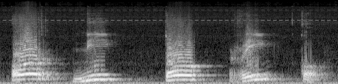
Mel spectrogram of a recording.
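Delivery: Ornitorrinco broken into five slow syllables, or-ni-to-rrin-co; very slow syllabified. Shown as a demonstration. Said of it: "Cinco sílabas". (Ornitorrinco silabeado muy despacio)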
